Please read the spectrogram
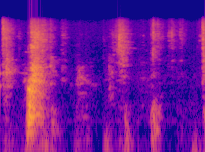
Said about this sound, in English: He just woke up, so he wants to play. No, he wants to bark at people outside. He just wants to play.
